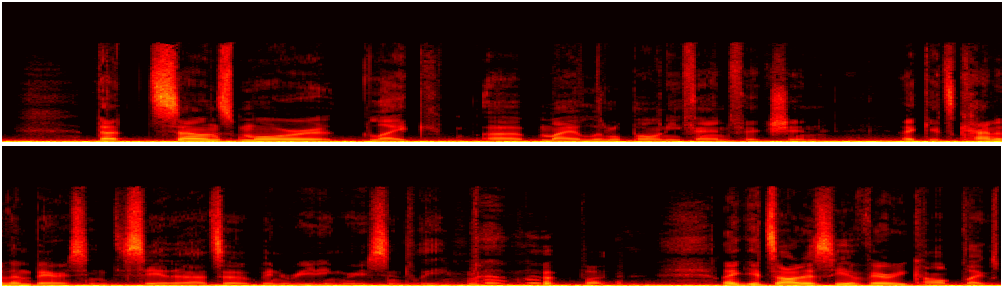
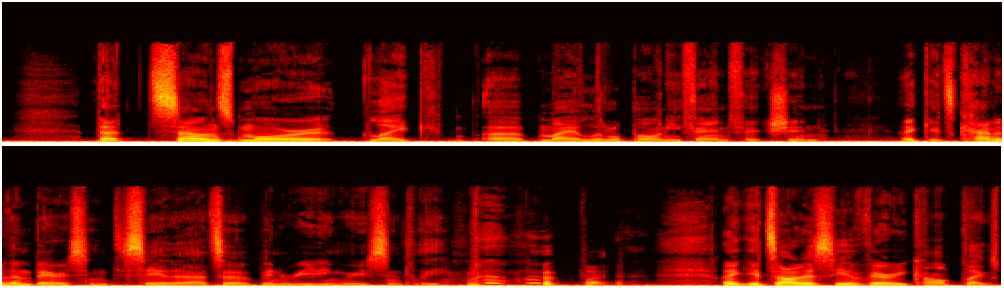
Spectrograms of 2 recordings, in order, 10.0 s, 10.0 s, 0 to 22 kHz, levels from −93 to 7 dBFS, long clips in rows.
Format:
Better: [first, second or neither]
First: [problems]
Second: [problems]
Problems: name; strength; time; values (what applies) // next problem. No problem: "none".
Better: second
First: low rumble; loud; throughout; 9 dB below the speech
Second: low rumble; faint; throughout; 20 dB below the speech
